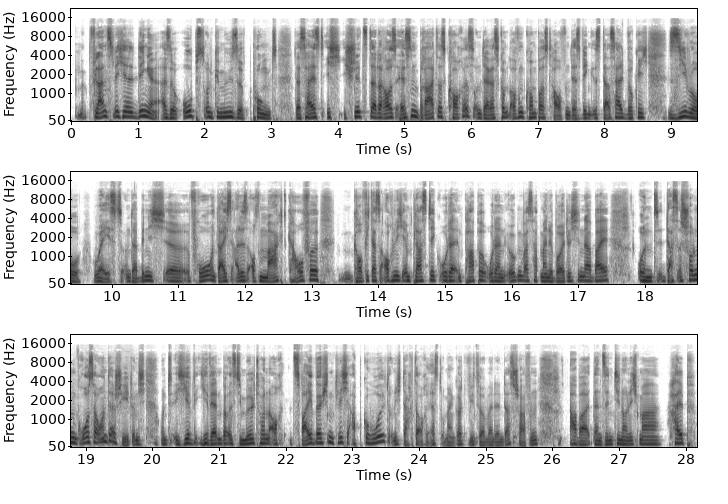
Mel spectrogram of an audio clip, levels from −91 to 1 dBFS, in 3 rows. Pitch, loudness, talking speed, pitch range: 135 Hz, -20 LUFS, 230 wpm, 120-150 Hz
